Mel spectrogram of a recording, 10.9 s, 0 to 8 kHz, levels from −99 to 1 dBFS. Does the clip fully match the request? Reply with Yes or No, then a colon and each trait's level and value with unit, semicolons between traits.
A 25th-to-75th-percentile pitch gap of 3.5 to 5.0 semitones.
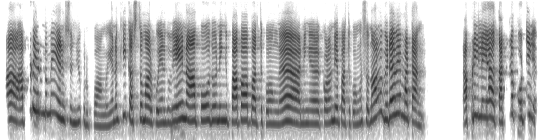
Yes: average, 4.1 semitones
